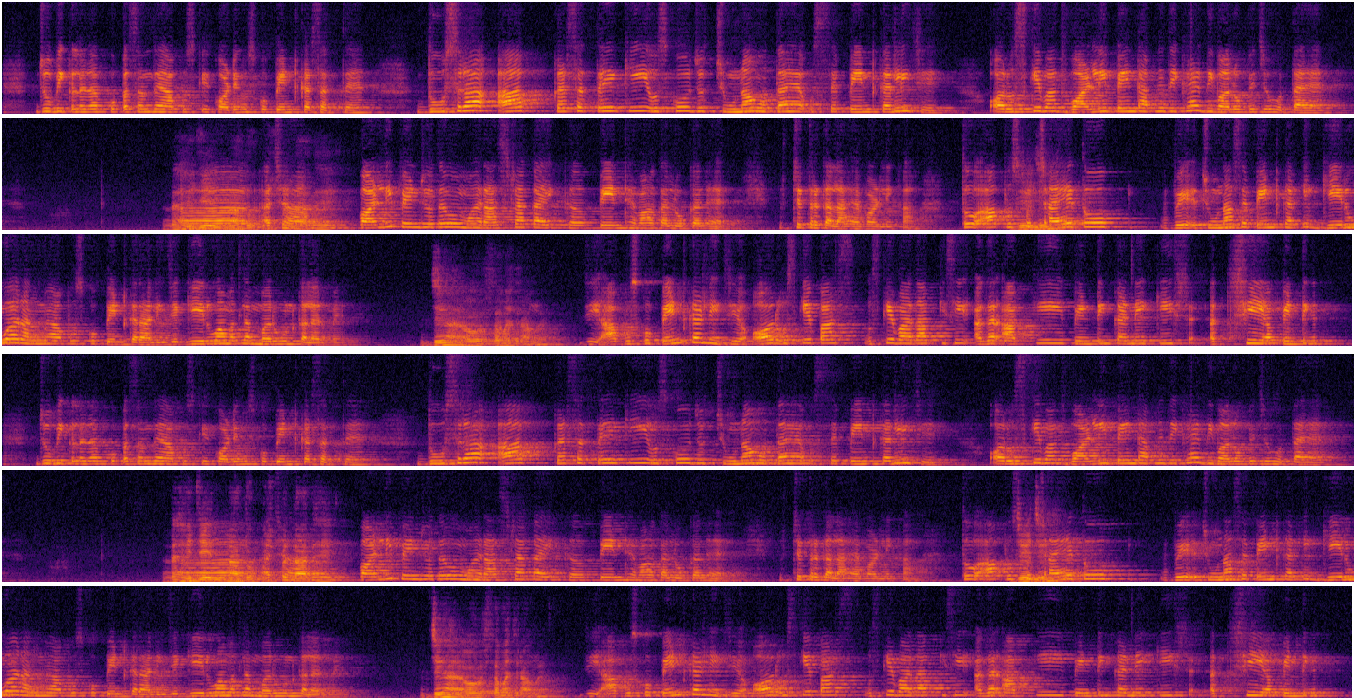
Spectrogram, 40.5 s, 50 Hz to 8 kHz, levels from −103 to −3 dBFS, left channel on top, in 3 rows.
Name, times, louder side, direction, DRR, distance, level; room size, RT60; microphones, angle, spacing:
voice 1, 0.1-3.6 4.1-9.4 9.9-13.2 15.3-16.6 17.1-20.8 21.4-22.9 23.1-24.6 25.1-30.5 32.2-32.4 32.8-40.2, left 3 dB, 40° left, 3 dB, 2.8 m, -31 dB
voice 2, 15.1-16.9 23.7-24.0 31.2-32.5, right 2 dB, 90° right, 2 dB, 4.2 m, -31 dB
28.0 x 17.5 x 8.5 m, 0.83 s
head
